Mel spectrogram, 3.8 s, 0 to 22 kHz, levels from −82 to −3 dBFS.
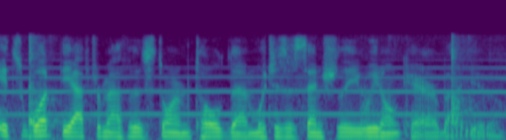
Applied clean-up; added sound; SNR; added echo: none; Walk, footsteps + Trumpet; 13 dB; none.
